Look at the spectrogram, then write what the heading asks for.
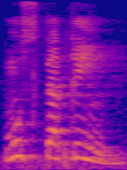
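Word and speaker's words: مستقيم: Now, first of all, we say it wrong. We say it like this. Let me erase this board. We say this, mustaqim. That's how we say it. Say that. Mustaqim. This is wrong. Arabic doesn't speak that way.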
